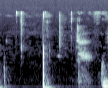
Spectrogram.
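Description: A few faint, sharp clicks, the loudest about a second in, with a soft short rustle or breath near the end.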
